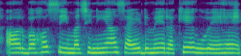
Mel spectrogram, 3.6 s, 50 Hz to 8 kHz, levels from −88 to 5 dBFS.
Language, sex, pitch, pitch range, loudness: Hindi, female, 230 Hz, 225-250 Hz, -12 LUFS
